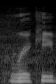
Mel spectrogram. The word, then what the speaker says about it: Rickey: I am on Twitter at Ricky Bevington, and I'll spell it R-I-C-K-E-Y, because people think that it's a nickname. It's not a nickname.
